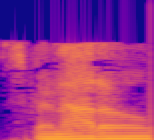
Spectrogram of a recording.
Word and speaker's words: Scarnato: The Haley Scarfato? – Scarnato? – Scarnato.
